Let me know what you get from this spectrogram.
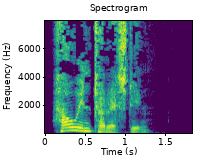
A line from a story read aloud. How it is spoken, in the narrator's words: Tyrion Lannister said in a flat tone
